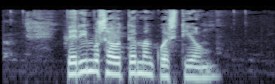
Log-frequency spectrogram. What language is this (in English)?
Galician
